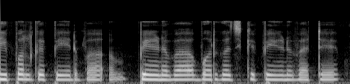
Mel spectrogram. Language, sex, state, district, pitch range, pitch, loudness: Bhojpuri, female, Bihar, Muzaffarpur, 215-225 Hz, 220 Hz, -17 LUFS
